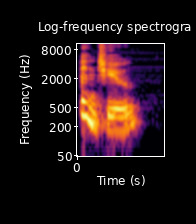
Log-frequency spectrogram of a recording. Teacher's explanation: and you is a statement it has a falling intonation and it's used to return the compliment or the greeting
